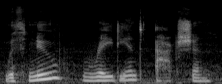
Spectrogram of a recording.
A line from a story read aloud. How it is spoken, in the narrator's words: repeated Charlotte slowly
